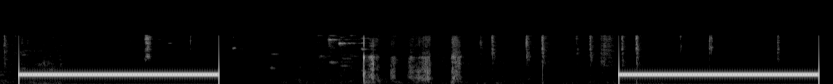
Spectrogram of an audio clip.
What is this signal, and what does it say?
Ringback tone (North America), 440 + 480 Hz.
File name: CENTRAL TERRESTRE / out cris.f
